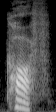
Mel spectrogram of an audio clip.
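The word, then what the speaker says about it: cough: words enough tough rough there's one word where it's pronounced off and that is the word Koff and finally it's pronounced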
